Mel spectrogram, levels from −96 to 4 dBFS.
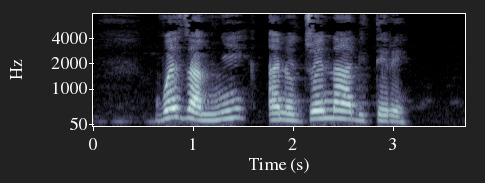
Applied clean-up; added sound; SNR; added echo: none; none; none; none.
